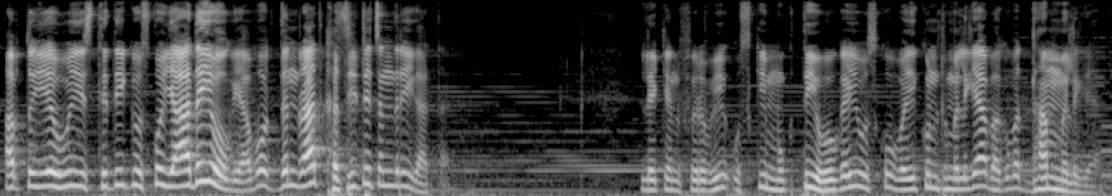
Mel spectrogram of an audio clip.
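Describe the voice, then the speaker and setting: High-voiced man giving a devotional discourse. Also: unhurried, soft background music. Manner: animated, breaks into sung chanting examples. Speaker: katha preacher.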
